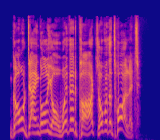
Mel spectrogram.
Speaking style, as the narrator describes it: Ignatius screamed savagely

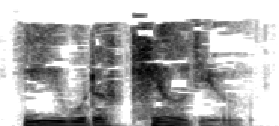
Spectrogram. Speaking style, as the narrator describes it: Eric said in a quiet voice

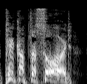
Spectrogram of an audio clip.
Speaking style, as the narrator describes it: screamed Bertol

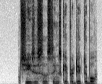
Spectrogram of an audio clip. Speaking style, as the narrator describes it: I muttered

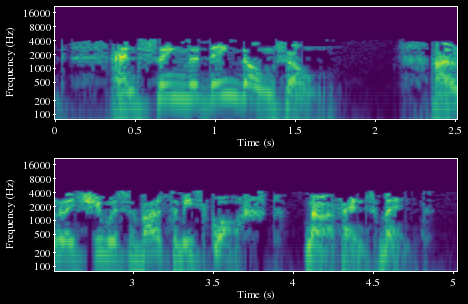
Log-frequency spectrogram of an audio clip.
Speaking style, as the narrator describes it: he added quickly

